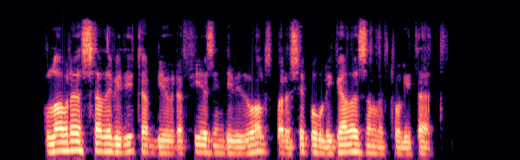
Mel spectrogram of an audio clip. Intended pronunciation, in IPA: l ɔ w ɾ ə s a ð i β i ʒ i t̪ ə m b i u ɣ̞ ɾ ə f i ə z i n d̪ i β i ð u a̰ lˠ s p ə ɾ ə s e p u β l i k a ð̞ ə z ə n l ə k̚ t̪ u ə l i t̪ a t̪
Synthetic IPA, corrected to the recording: l ɔ β ɾ ə s a ð i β i ð i t̪ ə m b i u ɣ̞ ɾ ə f i ə z i n d̪ i β i ð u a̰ lˠ s p ə ɾ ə s e p u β l i k a ð̞ ə z ə n l ə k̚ t̪ u ə l i t̪ a t̪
